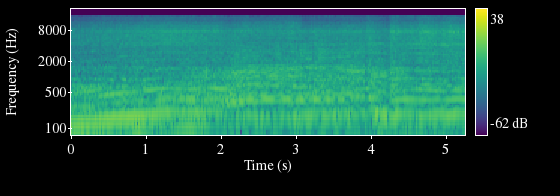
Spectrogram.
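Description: Engine of a tube-frame off-road buggy revving under load, its pitch rising over the first two seconds and then holding with small wavers.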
